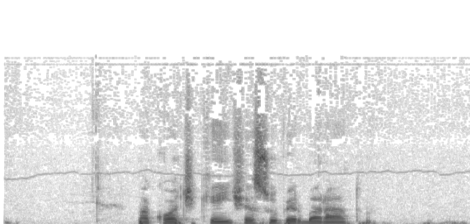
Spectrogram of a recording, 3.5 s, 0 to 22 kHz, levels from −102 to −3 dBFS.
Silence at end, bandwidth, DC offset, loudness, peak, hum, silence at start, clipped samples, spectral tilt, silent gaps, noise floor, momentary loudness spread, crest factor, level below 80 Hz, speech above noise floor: 0.05 s; 16.5 kHz; under 0.1%; -36 LUFS; -20 dBFS; none; 0.05 s; under 0.1%; -3.5 dB/octave; none; -70 dBFS; 10 LU; 18 dB; -64 dBFS; 34 dB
